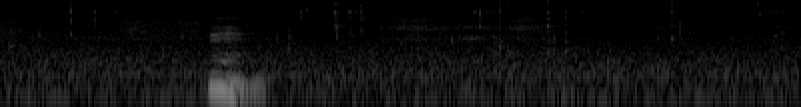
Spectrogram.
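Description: Faint chewing of a bite of soft, cream-filled pumpkin spice donut, with small wet mouth clicks. About a second in there is a short falling hum from the voice, like an "mm".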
